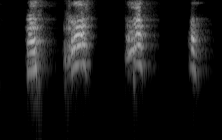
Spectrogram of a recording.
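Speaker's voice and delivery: a real laugh that rises at the end; high laugh. Real, not acted. Host laughing as her cat climbs out of the drawer. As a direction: giggle high in disbelief.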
